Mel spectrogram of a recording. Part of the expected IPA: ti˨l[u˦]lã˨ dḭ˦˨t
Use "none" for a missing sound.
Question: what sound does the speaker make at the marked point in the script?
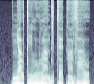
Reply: u˦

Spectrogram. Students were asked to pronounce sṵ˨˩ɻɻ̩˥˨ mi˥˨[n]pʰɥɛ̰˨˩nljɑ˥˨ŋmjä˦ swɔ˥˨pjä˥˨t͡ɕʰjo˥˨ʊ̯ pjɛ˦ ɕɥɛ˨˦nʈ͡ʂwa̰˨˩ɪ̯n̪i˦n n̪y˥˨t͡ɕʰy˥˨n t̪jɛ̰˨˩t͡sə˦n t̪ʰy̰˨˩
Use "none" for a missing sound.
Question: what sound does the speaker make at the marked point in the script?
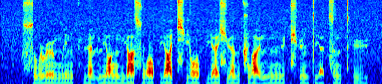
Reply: n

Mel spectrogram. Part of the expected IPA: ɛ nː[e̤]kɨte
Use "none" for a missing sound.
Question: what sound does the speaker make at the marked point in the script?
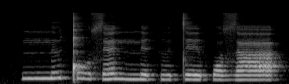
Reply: e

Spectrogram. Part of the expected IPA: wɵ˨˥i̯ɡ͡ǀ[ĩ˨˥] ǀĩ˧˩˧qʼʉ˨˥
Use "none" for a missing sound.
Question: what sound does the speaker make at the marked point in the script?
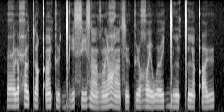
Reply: ĩ˧˩˧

